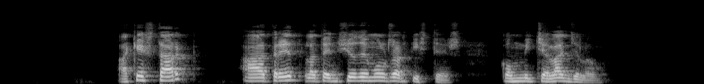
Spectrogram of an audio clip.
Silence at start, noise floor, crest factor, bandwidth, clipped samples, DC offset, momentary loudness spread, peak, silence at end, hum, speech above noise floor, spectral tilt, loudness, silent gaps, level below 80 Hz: 1.2 s; under -90 dBFS; 18 dB; 7.4 kHz; under 0.1%; under 0.1%; 14 LU; -2 dBFS; 1.05 s; none; over 73 dB; -7.5 dB/octave; -18 LUFS; none; -58 dBFS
